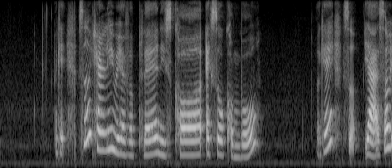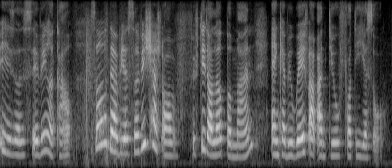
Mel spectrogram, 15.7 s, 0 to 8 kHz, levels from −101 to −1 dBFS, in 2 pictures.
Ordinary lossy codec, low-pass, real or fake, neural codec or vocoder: none; none; real; none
